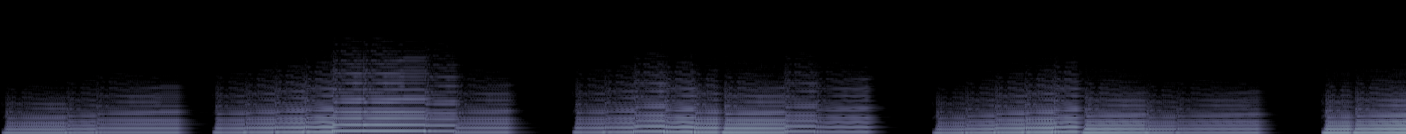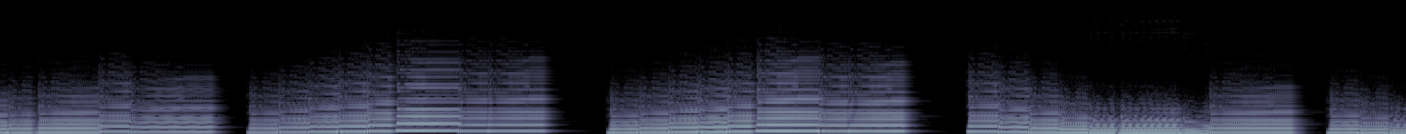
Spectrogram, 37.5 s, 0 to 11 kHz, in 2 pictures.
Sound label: bass clarinet etude, 50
